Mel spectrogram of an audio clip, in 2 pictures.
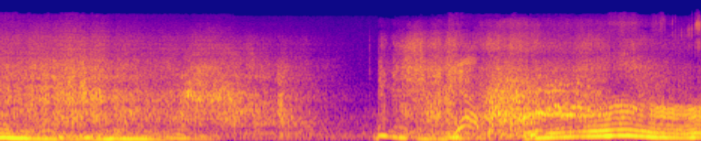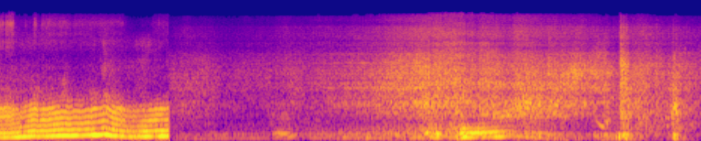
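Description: Tyres hiss and splash through slush.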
